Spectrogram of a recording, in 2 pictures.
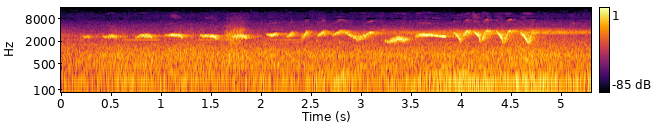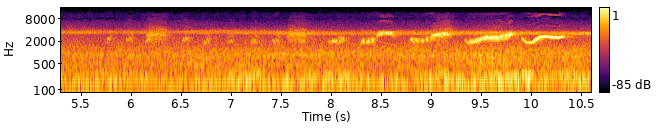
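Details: Yellow-breasted chat song: a varied jumble of whistles, quick slurred notes and chattering runs, with dense insect hiss and steady background noise.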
